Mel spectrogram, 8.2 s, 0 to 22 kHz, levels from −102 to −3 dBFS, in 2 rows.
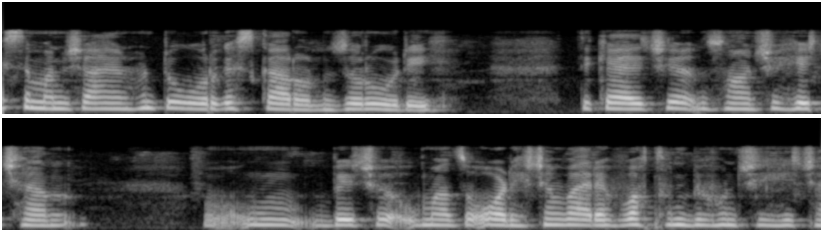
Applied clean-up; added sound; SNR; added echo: none; none; none; none.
